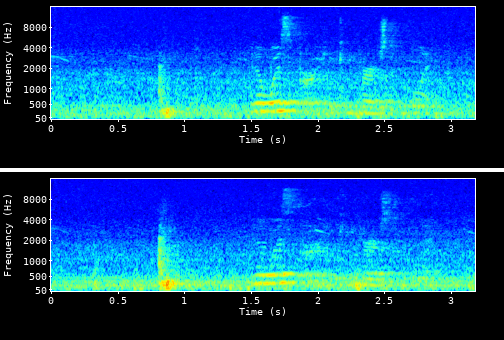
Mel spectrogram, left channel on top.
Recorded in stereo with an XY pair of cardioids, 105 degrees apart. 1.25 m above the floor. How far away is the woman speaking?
About 3.5 m.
